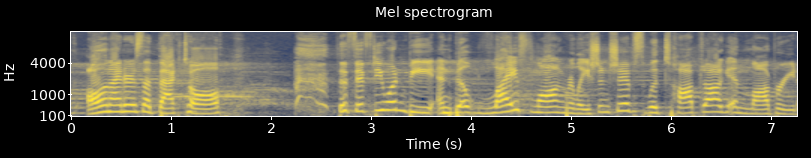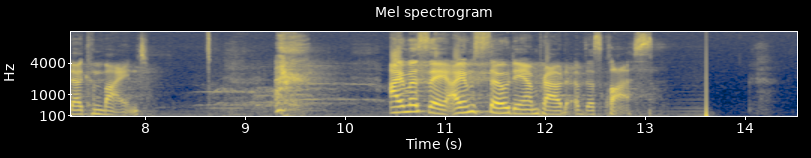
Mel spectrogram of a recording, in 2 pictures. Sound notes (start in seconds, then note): 8.5 cheering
